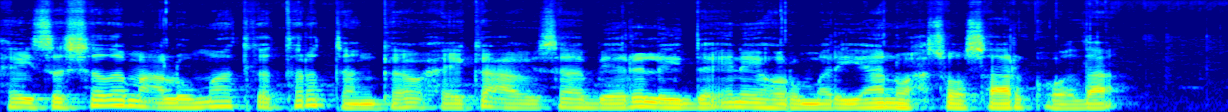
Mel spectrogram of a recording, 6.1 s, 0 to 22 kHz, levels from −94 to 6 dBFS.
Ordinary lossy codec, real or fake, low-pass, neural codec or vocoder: none; real; none; none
